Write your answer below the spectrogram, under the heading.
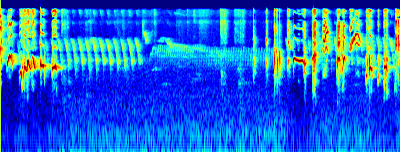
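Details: White-rumped shama song used to prompt other shamas: an opening whistled phrase and rapid trill, a long quiet gap with a faint high note, then a renewed run of sharp chirps and whistles.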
